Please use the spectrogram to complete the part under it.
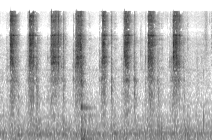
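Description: Socket ratchet tightening brake bolts on a touring bicycle, close and loud, clicking in a steady rhythm of about nine even strokes, alone without talk.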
